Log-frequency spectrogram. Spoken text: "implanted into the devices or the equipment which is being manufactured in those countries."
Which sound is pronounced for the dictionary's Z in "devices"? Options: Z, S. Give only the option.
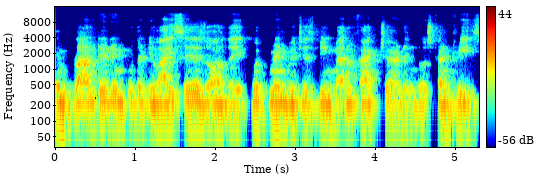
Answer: Z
